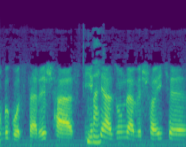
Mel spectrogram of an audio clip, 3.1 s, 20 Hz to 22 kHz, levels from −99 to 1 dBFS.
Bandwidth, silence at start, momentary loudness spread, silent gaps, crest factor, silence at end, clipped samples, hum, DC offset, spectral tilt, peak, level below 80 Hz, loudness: 10.5 kHz; 0 s; 6 LU; none; 16 dB; 0 s; under 0.1%; none; under 0.1%; -5.5 dB/octave; 0 dBFS; -52 dBFS; -17 LUFS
